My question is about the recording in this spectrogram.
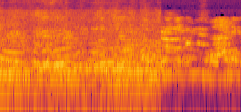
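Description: Many people talking at once, a busy crowd chatter in a large room. It changes abruptly near the end to thinner, clearer voices with the low background gone.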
